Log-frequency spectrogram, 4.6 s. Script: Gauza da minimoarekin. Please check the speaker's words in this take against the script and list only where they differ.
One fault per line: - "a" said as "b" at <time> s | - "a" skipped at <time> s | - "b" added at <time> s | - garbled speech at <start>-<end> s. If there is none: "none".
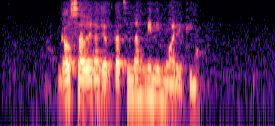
- "bera gertatzen" added at 1.4 s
